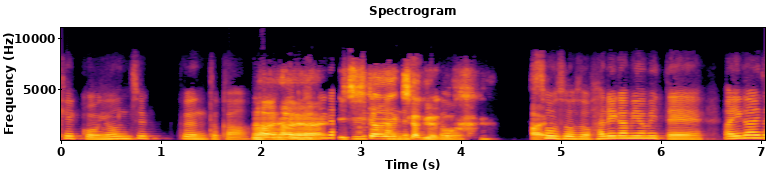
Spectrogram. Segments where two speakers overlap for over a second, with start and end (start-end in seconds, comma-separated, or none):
1.9-3.9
